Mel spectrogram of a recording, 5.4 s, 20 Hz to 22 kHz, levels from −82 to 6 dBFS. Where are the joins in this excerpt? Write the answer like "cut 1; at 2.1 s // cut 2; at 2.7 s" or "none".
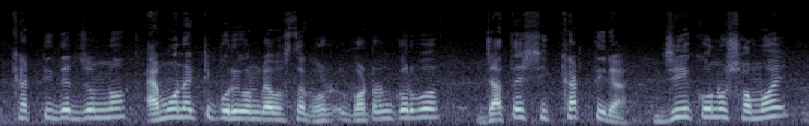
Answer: cut 1; at 0.9 s // cut 2; at 4.3 s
